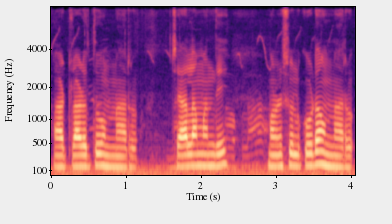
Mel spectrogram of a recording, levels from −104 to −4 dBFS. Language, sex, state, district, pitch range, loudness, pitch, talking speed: Telugu, male, Andhra Pradesh, Sri Satya Sai, 145-160 Hz, -15 LUFS, 150 Hz, 90 wpm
